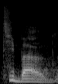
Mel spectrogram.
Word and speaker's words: Theobald: Par Mr. Theobald, je crois qu'on prononce Theobald en anglais selon Peter Stalybras,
